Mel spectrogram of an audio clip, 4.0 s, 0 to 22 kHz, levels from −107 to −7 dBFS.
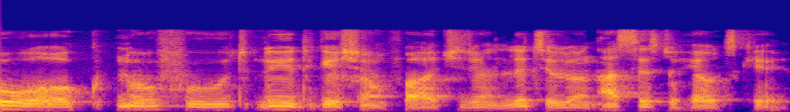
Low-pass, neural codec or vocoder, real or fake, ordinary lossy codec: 7.2 kHz; vocoder, 44.1 kHz, 128 mel bands, Pupu-Vocoder; fake; none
